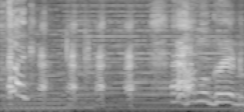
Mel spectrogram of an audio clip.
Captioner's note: Steve laughing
